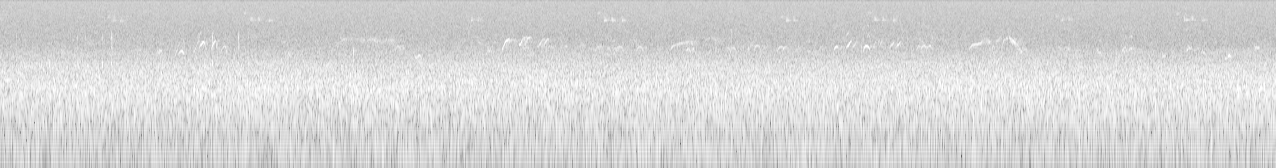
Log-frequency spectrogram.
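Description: Near silence: faint steady outdoor background noise with scattered, distant high bird chirps.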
